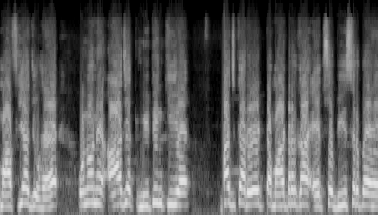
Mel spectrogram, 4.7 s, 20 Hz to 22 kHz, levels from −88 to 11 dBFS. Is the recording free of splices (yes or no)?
no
